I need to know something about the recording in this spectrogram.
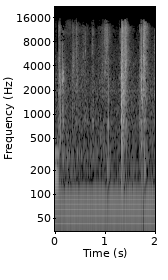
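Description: Tarot cards being handled as a card is drawn from the deck: a few short card slides and flicks, the sharpest a little past the middle.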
